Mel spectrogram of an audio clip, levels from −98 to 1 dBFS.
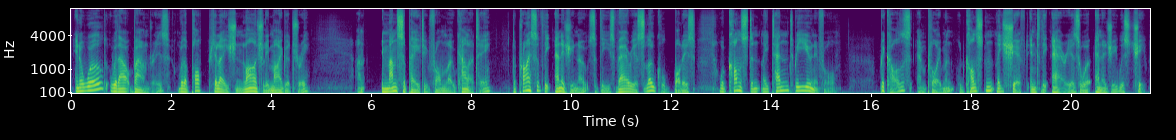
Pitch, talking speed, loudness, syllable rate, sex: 105 Hz, 120 wpm, -22 LUFS, 4.7 syllables/s, male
